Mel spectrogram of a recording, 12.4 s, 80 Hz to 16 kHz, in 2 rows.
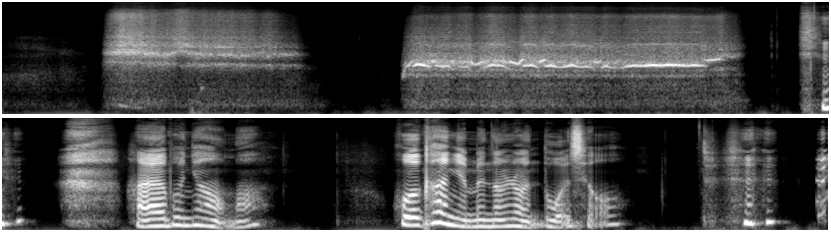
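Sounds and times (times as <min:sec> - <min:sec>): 
person whistling: 0:03.0 - 0:05.6
speech: 0:06.1 - 0:06.4, 0:07.2 - 0:08.2, 0:09.2 - 0:10.9.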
